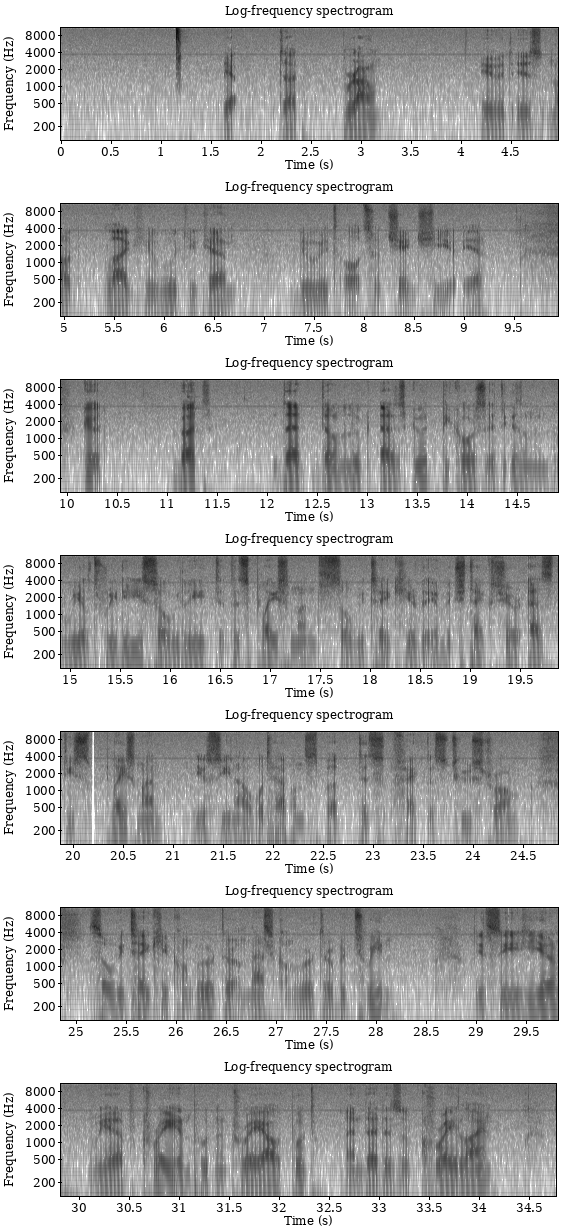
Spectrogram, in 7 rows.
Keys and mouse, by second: 23.2-26.9 drag, 32.1-34.7 middle drag.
